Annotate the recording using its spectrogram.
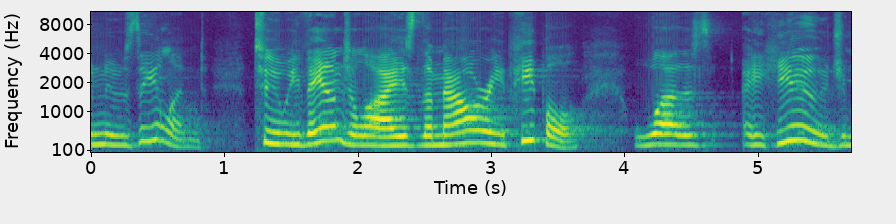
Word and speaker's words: Maori: These are the indigenous people of New Zealand, M A O R I, and most of the people I heard pronounce it Ma- Maori, the R sounds like a D. I can't quite uh, pull that one off.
